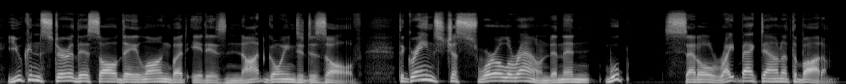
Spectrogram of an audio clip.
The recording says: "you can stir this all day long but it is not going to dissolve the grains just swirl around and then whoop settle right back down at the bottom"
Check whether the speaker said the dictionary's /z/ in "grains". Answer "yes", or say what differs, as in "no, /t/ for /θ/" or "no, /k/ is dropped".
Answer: yes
